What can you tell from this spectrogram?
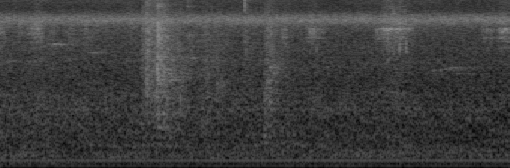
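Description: Steady machine hum with a constant high-pitched whine, like a shop motor running, and a couple of light metallic clicks about a second and two seconds in as the steel collet chuck holder is handled in its aluminium block.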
